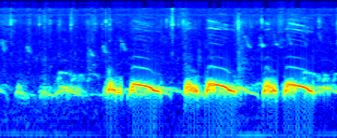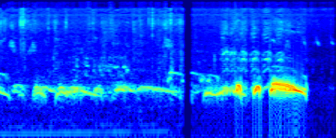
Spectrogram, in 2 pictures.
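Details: Spotted dove of the Thai strain with a hoarse voice, cooing to stir up males, females and decoy birds; low husky coos run almost without pause, some short, some long and falling, with faint higher chirps behind.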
